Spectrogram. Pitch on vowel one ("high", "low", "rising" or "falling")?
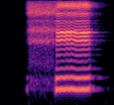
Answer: high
